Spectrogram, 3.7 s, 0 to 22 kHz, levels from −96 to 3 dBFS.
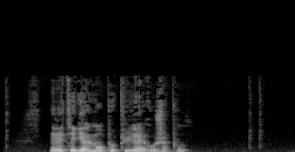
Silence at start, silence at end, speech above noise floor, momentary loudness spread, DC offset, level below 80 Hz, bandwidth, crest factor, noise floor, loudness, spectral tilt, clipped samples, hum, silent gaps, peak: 0.6 s; 1.35 s; 49 dB; 14 LU; under 0.1%; -56 dBFS; 11 kHz; 22 dB; -77 dBFS; -28 LUFS; -6.5 dB/octave; under 0.1%; none; none; -8 dBFS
